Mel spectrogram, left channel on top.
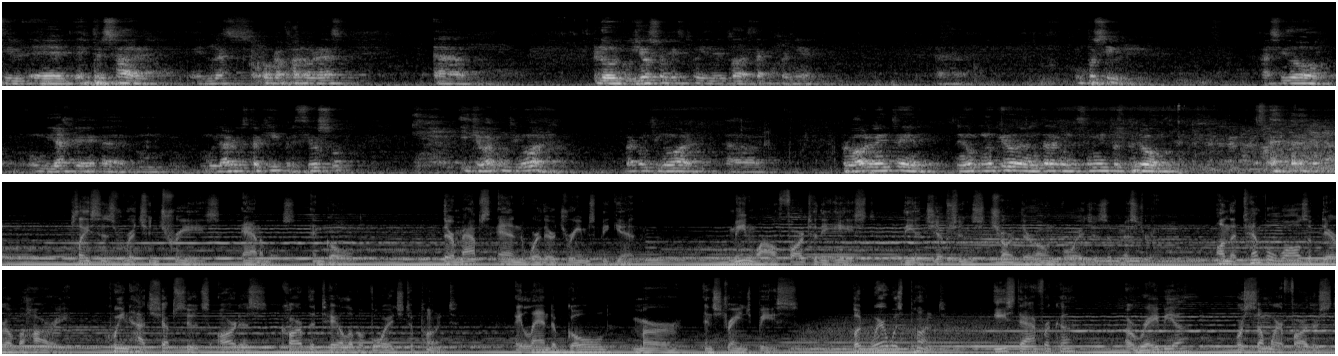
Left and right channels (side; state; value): both; different; correlation 0.00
